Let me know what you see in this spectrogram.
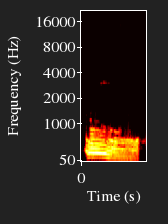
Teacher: U adalah vokal tinggi tapi bulat posisi bibir kita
